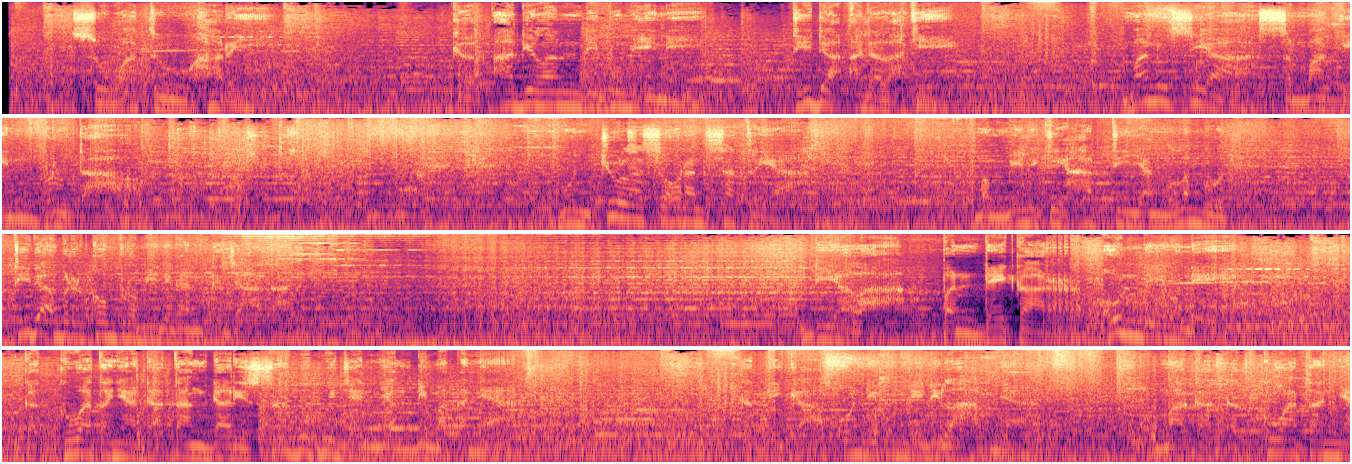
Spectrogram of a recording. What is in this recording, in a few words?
movie trailer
